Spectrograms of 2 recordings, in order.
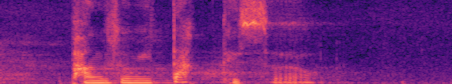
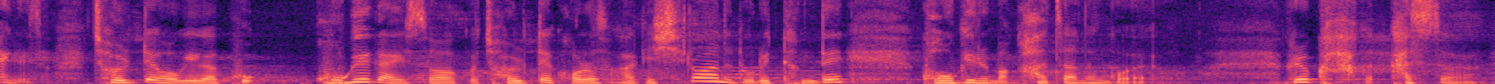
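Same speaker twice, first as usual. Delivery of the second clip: ordinary talk, nothing marked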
